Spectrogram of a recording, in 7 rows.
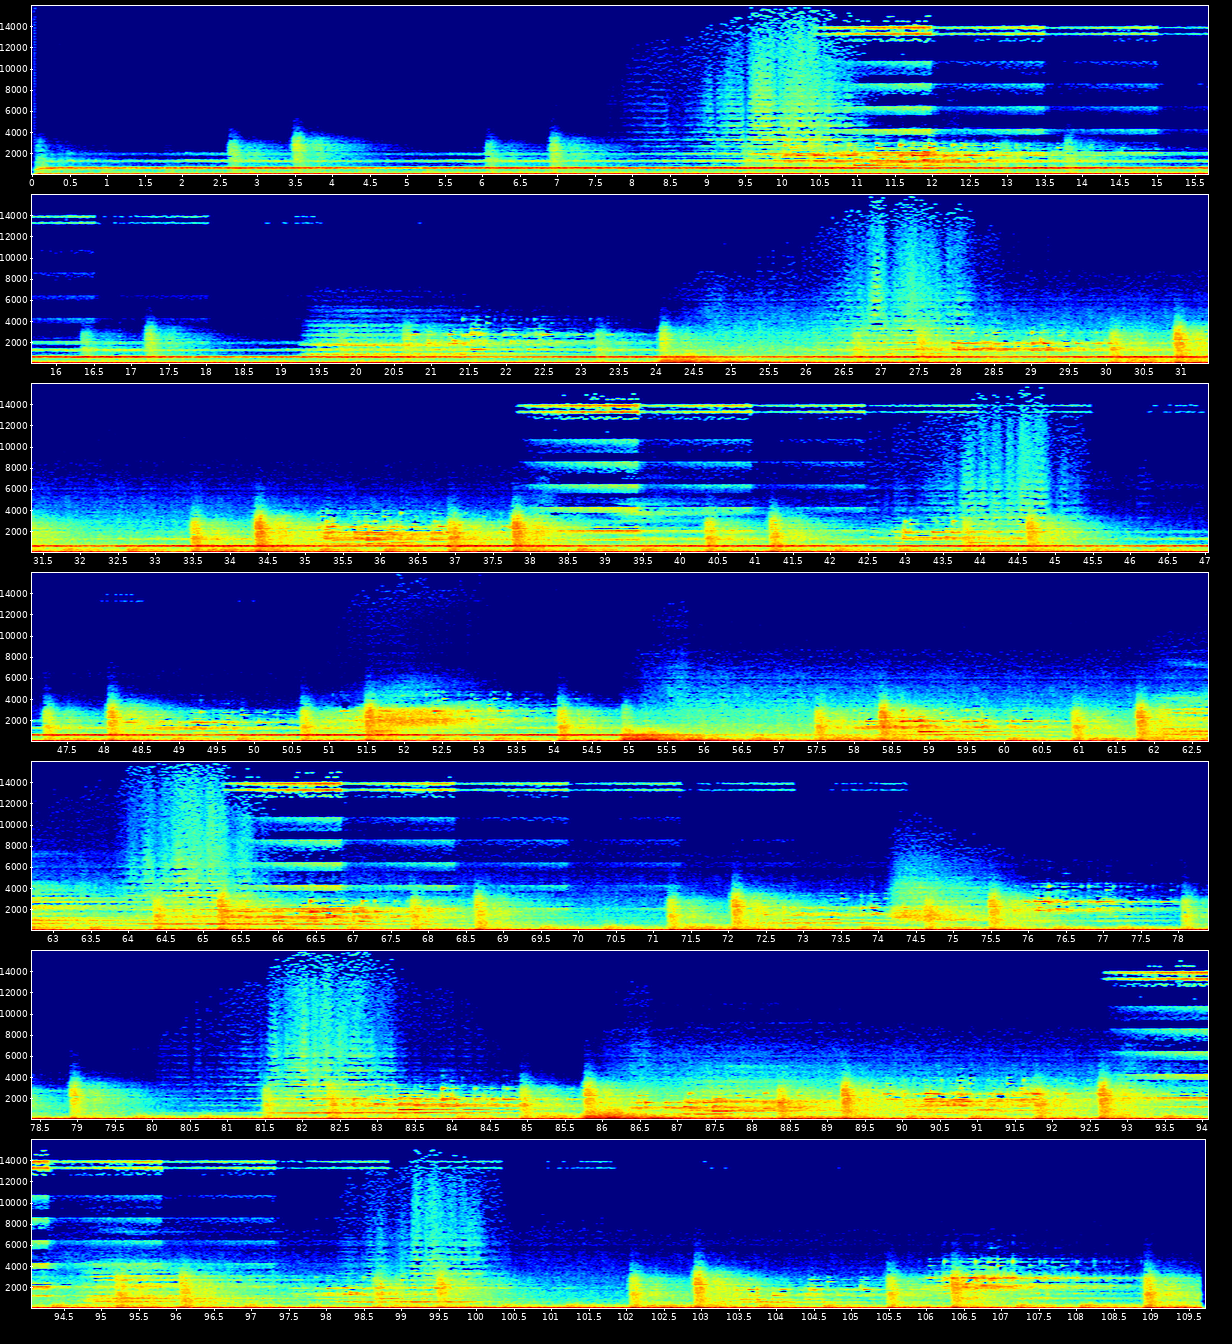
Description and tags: Atmosphere - Horror 1 (Loop)
A little horror-atmo i made with cubase 7. If you wanna use it for your work just notice me in the credits. So have fun with it.
For individual sounddesign or foley for movies or games just hit me up.
Edit:
Over 12000 Downloads! Never thought so many people would use this.
16bit, Ambient, Atmossphere, background, Creepy, cry, dark, dissonant, distorted, drum, drums, far, fear, game, Horror, loop, monster, movie, rumble, Scream, sfx, slow, synth, terrible, tom, toms, video, wave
